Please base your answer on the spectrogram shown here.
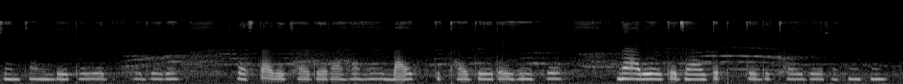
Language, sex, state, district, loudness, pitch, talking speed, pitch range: Hindi, female, Maharashtra, Sindhudurg, -30 LUFS, 245 Hz, 160 wpm, 240-250 Hz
